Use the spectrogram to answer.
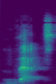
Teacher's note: And then we have TH, but with vibration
